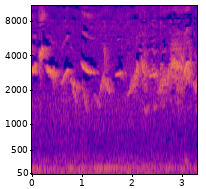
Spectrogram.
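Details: {'caption': 'Nightingale in song: a continuous stream of swooping, slurred whistles rising and falling in pitch, with a low background drone.'}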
